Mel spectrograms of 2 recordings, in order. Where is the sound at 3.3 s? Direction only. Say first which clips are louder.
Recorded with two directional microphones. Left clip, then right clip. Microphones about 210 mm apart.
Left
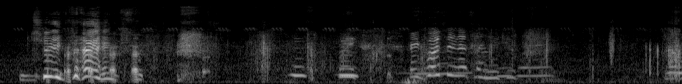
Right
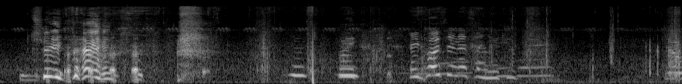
Right 7 dB; 40° left (ahead or behind).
